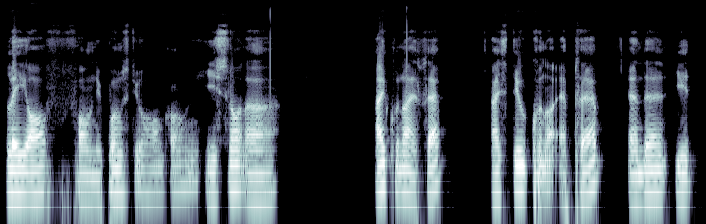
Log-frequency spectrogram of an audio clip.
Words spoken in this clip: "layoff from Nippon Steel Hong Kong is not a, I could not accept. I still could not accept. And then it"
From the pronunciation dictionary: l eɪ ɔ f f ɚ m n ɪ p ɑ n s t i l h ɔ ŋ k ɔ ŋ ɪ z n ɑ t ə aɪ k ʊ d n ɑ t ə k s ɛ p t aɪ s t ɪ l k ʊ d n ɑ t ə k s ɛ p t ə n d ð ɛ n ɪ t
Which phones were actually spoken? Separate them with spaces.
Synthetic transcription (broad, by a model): l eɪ ɔ f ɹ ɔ m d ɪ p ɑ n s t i h ɔ ŋ k ɔ ŋ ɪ s n ɑ t ə aɪ k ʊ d n ɑ t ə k s ɛ p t aɪ s t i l k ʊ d n ɑ t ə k s ɛ p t ə n d ɛ n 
